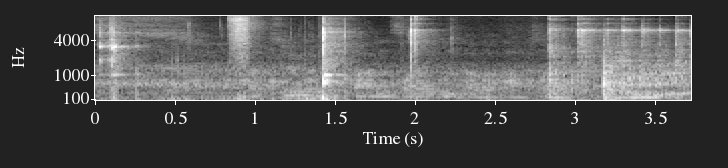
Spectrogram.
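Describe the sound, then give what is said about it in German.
A large drink bottle is opened close to the microphone, giving a quiet run of small clinks and clicks with a short airy hiss in the middle. “So, jetzt mein Getränk. Ja. Ich mach's mal bei deinem Mikro auf, weil ich glaube, das ist bessere Akustik, dann mal näher dran.”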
